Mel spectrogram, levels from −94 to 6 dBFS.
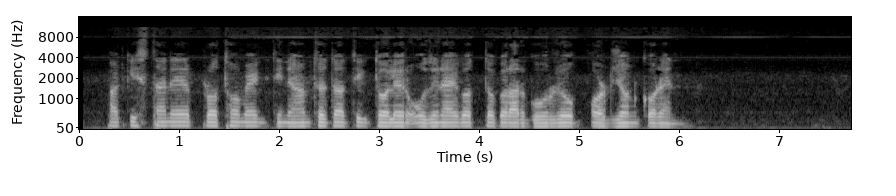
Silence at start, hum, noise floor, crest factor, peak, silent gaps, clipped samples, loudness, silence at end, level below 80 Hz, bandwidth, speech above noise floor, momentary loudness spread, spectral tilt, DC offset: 0.3 s; none; -61 dBFS; 18 dB; -8 dBFS; none; under 0.1%; -24 LUFS; 1.65 s; -52 dBFS; 9.4 kHz; 38 dB; 6 LU; -8 dB/octave; under 0.1%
